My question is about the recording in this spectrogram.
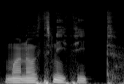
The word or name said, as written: Monothnithit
